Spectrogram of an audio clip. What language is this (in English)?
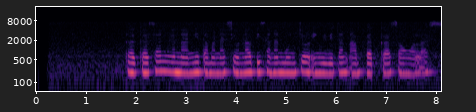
Javanese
